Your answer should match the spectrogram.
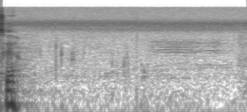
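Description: A man's voice ending a word, then faint room tone with a steady hiss.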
